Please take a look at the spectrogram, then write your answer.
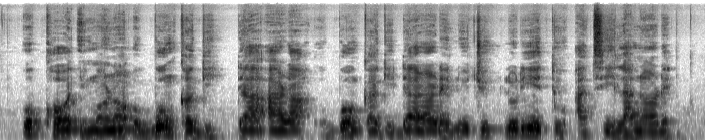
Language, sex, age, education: Yoruba, male, 30-45, tertiary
